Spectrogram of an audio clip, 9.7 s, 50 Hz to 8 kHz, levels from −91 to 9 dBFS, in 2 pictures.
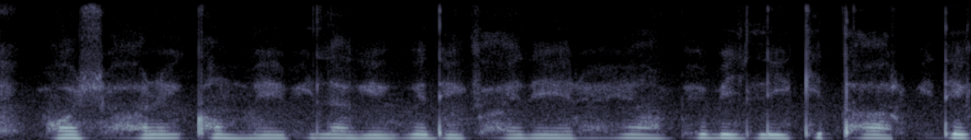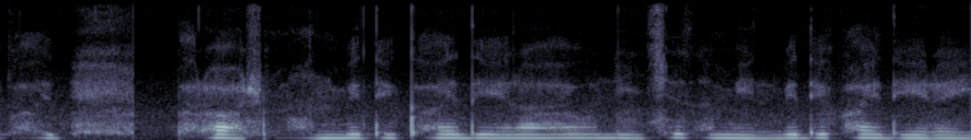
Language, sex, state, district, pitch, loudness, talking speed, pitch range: Hindi, female, Chhattisgarh, Bilaspur, 195 Hz, -32 LUFS, 190 wpm, 190-200 Hz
